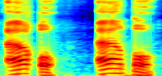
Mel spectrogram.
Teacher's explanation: কফ কলকলার হরফ উপরের দিকে ধাবিত করে ধাক্কা দিয়ে উচ্চারণ করব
